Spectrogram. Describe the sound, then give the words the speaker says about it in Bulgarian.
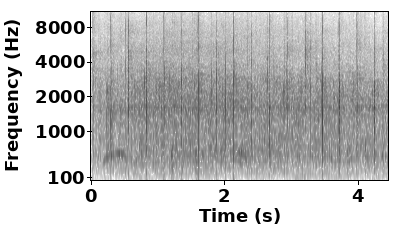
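Audience applause at a comedy roast: a steady wash of clapping across the whole stretch, with sharp individual claps standing out at an even, fairly regular pace. “Аплодисменти за него.”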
